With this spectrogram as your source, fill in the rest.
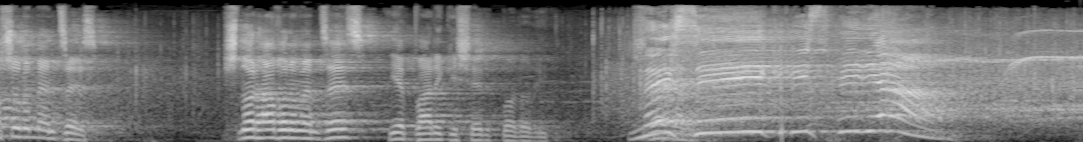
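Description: A man sings loudly through a microphone and loudspeakers in a large echoing hall.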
